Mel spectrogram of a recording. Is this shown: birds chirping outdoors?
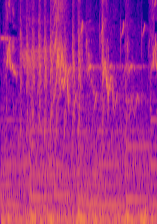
yes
